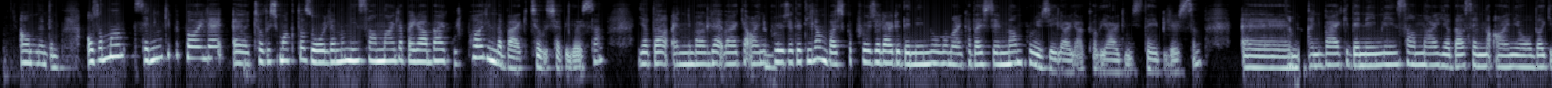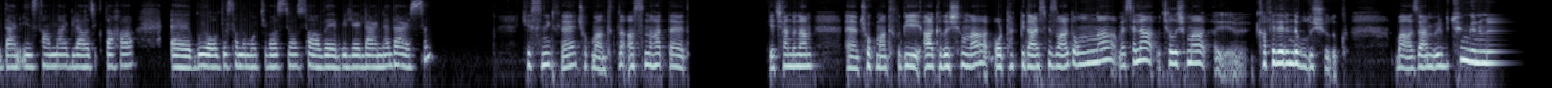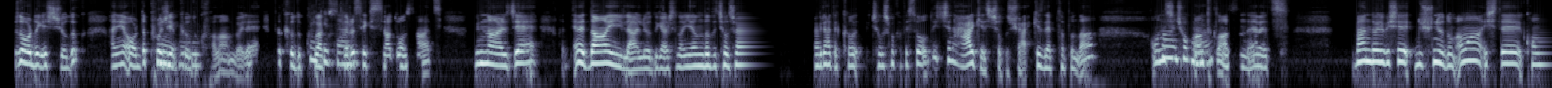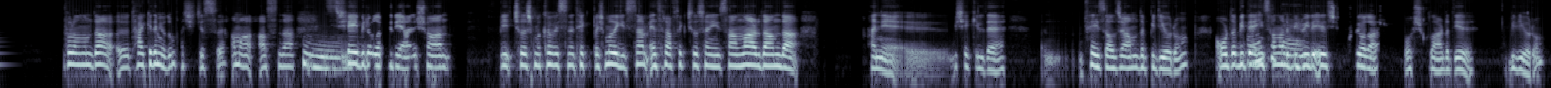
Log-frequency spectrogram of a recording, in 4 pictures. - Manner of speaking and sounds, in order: tapping; other background noise; unintelligible speech; distorted speech; static; unintelligible speech
- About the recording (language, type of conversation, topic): Turkish, advice, Projede bitmeyen kararsızlık ve seçim yapamama sorununu nasıl aşabilirim?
